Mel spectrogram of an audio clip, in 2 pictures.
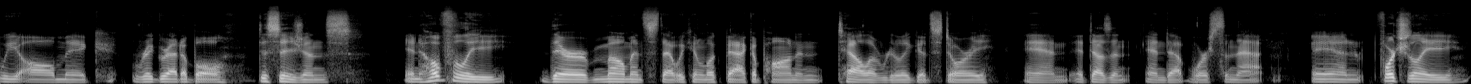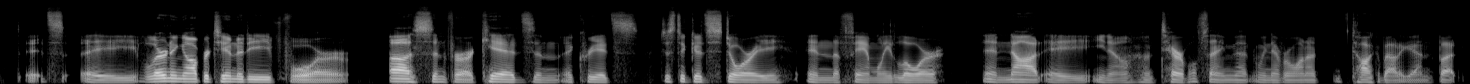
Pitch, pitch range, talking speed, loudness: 110 Hz, 105-125 Hz, 145 wpm, -21 LUFS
